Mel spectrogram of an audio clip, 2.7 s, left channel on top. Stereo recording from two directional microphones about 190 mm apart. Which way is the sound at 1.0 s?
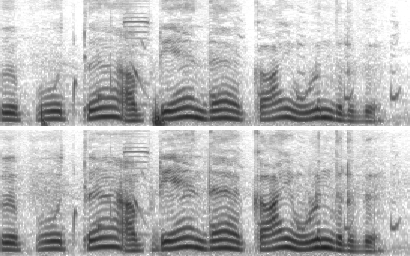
15° left (ahead or behind).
